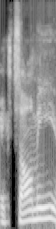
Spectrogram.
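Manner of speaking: "Xiaomi" guessed as "ex-saw-mee"; unsure pronunciation. Real, not acted. Co-host guessing at a phone brand, unsure pronunciation of "Xiaomi" as ex-saw-mee. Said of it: "I don't know how you pronounce it".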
